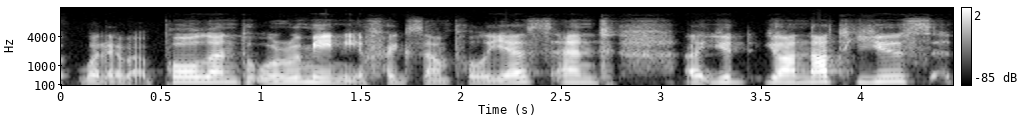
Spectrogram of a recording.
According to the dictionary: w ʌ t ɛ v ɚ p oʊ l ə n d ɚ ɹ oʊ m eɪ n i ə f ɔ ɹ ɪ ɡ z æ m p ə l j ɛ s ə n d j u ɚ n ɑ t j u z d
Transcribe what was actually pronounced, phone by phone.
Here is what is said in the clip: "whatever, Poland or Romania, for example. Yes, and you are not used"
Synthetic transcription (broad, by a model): w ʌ t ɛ v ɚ p oʊ l ə n d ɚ ɹ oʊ m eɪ n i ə f ɔ ɹ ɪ ɡ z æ m p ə l j ɛ s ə n d j u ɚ n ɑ t j u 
